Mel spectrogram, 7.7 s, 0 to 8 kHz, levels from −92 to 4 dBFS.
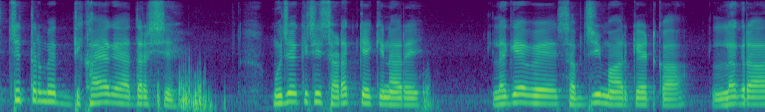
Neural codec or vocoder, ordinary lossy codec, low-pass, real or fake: none; none; none; real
